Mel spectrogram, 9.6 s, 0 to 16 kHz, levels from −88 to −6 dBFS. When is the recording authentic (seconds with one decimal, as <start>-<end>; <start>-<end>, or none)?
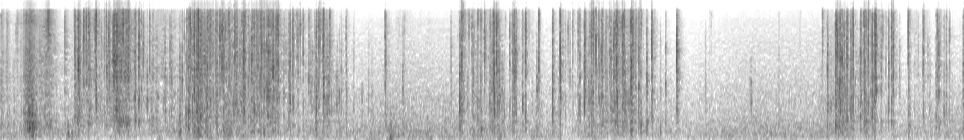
0.0-9.6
